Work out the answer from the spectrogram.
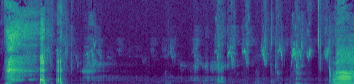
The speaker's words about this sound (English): You can probably hear that I'm sitting outside here on the east side of the house where it is lovely.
